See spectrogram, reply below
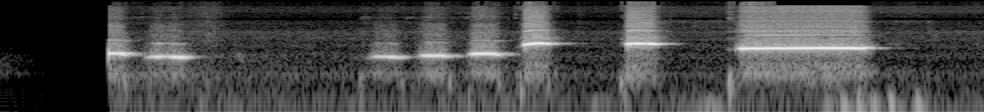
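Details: A pet common hill myna that mimics and talks whistles part of the River Kwai March. A high-low pair is followed by a steady climb of clean notes and a long final held whistle, with faint low ticks at the end.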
